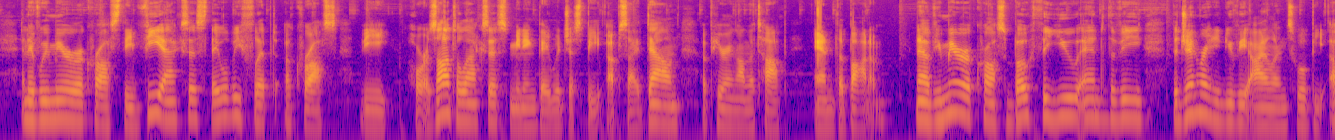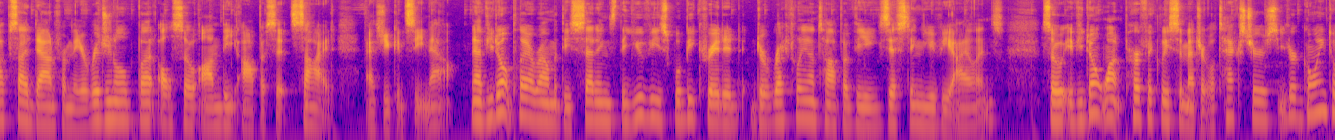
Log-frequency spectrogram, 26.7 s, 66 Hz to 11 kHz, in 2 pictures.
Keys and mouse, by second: 7.5 ctrl+z, 7.9 ctrl+z, 10.1-10.7 drag, 11.5 Tab, 18.0 ctrl+z, 19.8 ctrl+z.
